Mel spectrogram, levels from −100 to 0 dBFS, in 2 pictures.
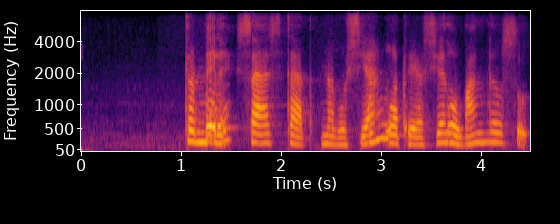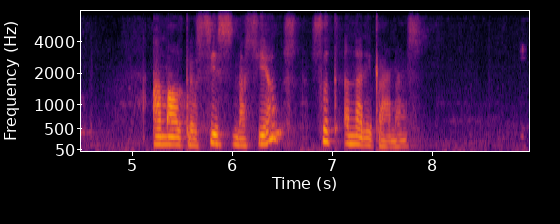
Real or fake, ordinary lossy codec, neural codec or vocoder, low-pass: fake; Opus, 32 kbps; codec, 24 kHz, 0.9 kbps, WavTokenizer, medium music audio release; 7.2 kHz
